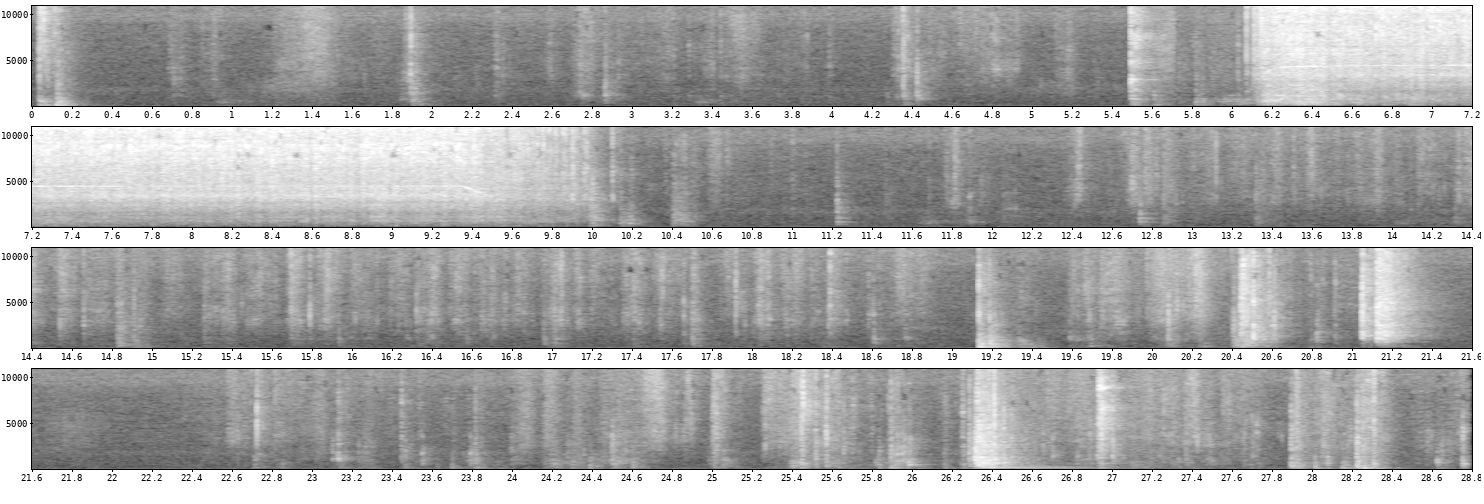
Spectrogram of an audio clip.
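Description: Work on a car's air intake duct: scattered clicks and knocks of a hose clamp and plastic parts being handled. About six seconds in, a power tool runs steadily for about four seconds and stops; this is the loudest sound.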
